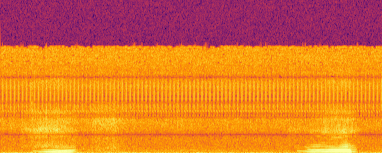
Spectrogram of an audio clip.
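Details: Fifteen-year-old pet cat snoring while asleep midday on the corner of a bed: two soft, nasal, droning breaths about three seconds apart, each dipping then rising slightly, over a steady household hum.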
